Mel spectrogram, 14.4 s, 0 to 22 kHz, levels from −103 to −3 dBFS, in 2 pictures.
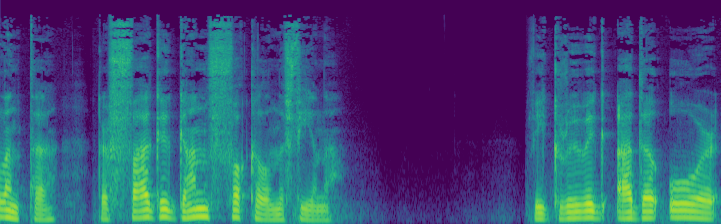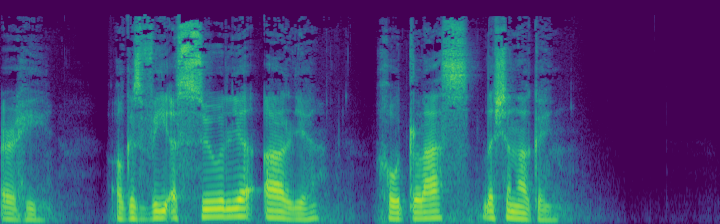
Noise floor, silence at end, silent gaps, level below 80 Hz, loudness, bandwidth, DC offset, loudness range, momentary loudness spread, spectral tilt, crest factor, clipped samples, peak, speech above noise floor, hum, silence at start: -86 dBFS; 1.6 s; none; -48 dBFS; -20 LUFS; 16.5 kHz; under 0.1%; 6 LU; 12 LU; -5 dB/octave; 20 dB; under 0.1%; -2 dBFS; 67 dB; none; 0 s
